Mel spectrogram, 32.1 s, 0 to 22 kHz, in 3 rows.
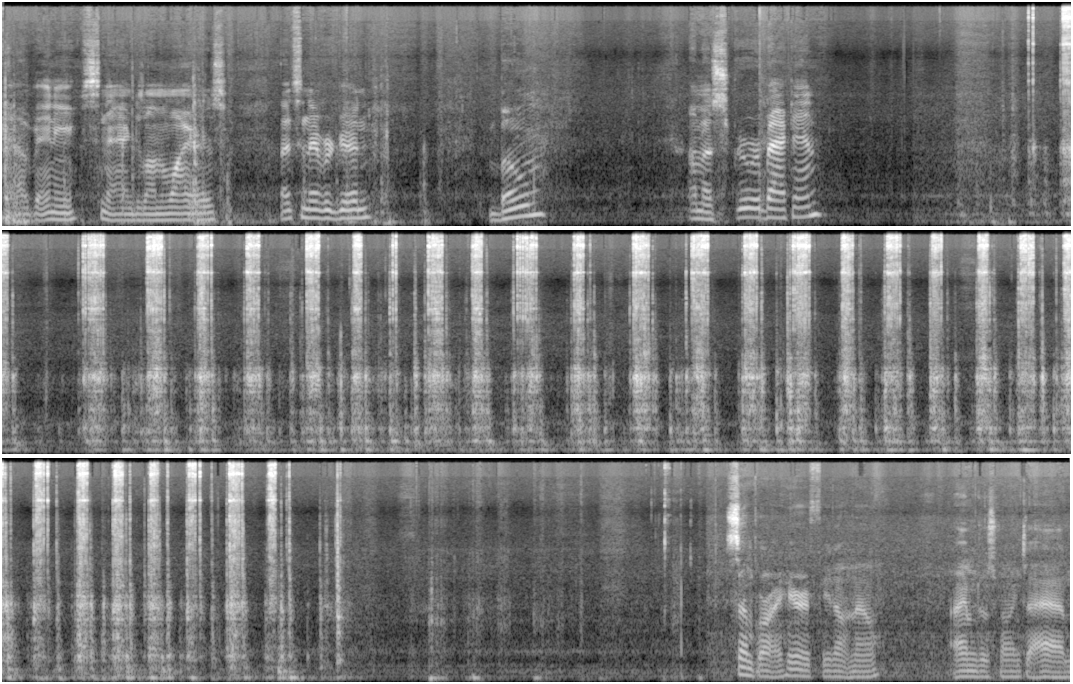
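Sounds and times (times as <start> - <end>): ratcheting screwdriver clicking: 10.1 - 24.8.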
